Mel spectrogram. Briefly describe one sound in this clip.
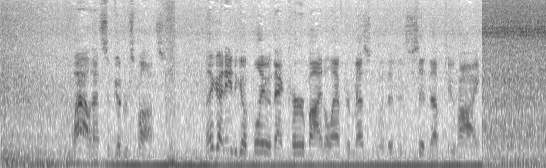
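An engine idles with a low steady rumble.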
